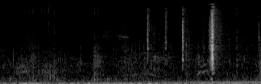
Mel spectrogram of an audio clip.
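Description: An airsoft gun fires at a tree stump by a home campfire: one sharp, loud crack stands out near the end, after a few fainter snapping clicks against a quiet outdoor hiss.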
